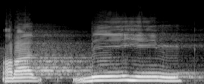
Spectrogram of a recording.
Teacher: Huruf ba berharokat tasdid, maka ditahan dan ditekan · Huruf nun sukun bertemu dengan sa di sini, perhatikan, atau si, maka didengungkan dan disamarkan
